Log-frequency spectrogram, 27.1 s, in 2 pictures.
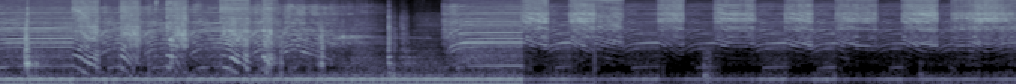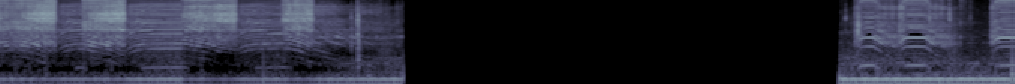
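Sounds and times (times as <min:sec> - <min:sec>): metal rod grinding on disc: 0:00.0 - 0:05.3
small motor whining: 0:00.0 - 0:19.0, 0:24.9 - 0:27.0.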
